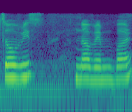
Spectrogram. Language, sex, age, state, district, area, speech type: Nepali, female, 18-30, West Bengal, Kalimpong, rural, spontaneous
